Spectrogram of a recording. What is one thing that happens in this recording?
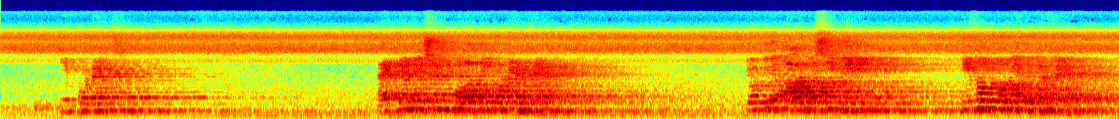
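A man speaks calmly and at length, as if explaining.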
